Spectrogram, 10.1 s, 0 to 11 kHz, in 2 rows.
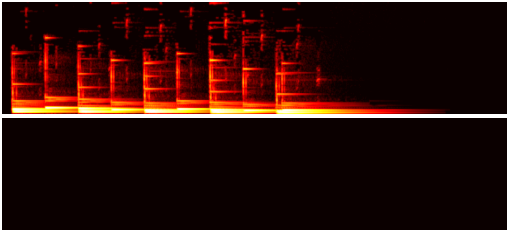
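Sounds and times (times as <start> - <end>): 
music box playing: 0.1 - 4.0.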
